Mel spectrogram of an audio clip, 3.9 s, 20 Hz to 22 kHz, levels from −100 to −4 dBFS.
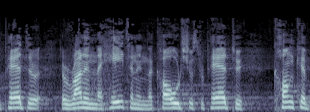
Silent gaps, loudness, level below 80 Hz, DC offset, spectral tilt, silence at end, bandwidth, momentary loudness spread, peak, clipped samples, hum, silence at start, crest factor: none; -25 LUFS; -64 dBFS; under 0.1%; -6.5 dB/octave; 0 s; 11.5 kHz; 8 LU; -8 dBFS; under 0.1%; none; 0 s; 18 dB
